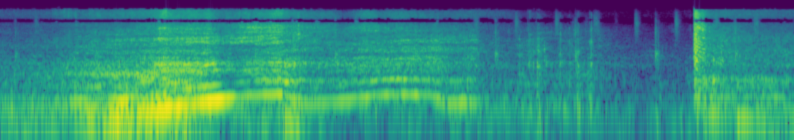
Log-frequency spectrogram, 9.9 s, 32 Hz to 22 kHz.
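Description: BMW M2 turbocharged straight-six accelerating hard away. Its note rises, drops at a gear change about three and a half seconds in, rises again in the next gear, then fades as the car pulls away. Near the end another engine's sound starts abruptly.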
